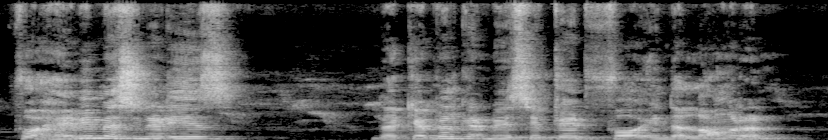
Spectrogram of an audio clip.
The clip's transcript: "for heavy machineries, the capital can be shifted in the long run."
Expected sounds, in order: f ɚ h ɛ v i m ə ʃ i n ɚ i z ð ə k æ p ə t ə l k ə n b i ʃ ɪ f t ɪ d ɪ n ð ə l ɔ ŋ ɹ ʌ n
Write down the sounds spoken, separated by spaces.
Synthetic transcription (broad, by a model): f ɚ h ɛ v i m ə s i n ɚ i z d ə k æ p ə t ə l k ə n b i s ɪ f t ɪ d ɪ n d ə l ɔ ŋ ɹ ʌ n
